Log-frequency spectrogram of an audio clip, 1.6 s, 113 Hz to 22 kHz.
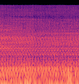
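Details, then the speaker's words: PBL Industries FP12 transfer pump on a Weekend Warrior LE3305 fuel station, after gear repair, pumping gasoline: low, even pumping drone with a slight rhythmic flutter and no grinding, then the timer shuts it off; running normally. "i mean it's a pump so it makes a bunch of noise and there it is it turned off"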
